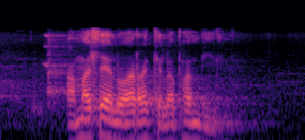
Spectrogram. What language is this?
South Ndebele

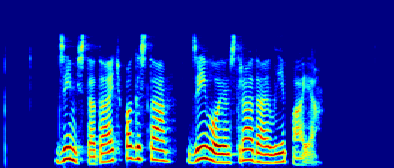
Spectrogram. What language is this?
Latvian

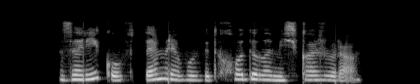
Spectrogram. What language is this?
Ukrainian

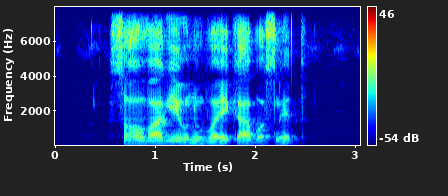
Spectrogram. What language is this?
Nepali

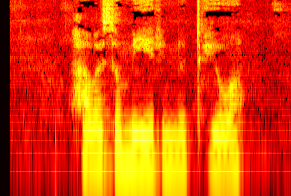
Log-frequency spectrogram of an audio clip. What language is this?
Georgian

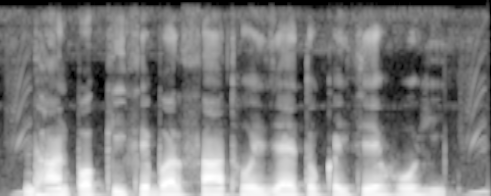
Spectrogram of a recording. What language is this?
Chhattisgarhi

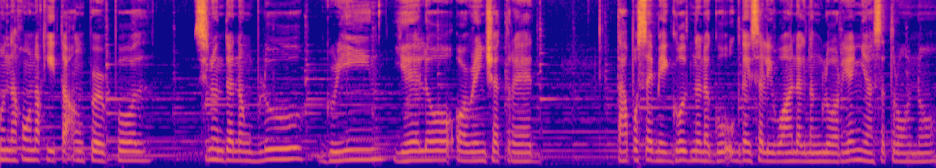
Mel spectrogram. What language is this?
Filipino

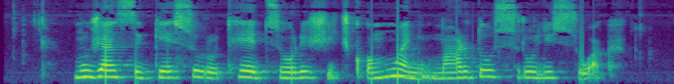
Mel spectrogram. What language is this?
Mingrelian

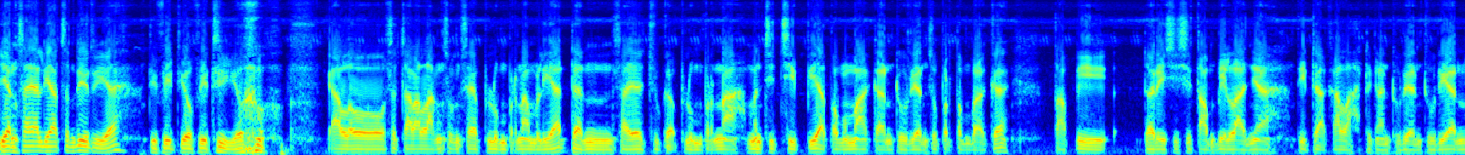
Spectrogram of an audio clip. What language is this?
Indonesian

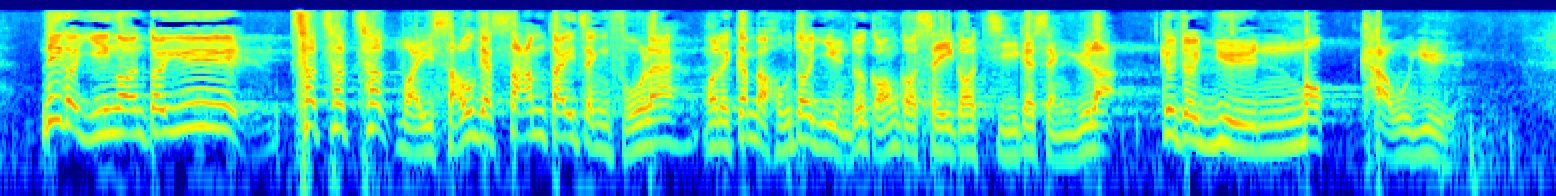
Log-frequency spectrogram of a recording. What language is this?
Cantonese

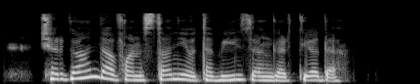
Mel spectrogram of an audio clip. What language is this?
Pashto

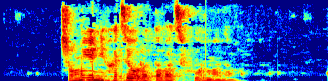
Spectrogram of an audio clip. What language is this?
Belarusian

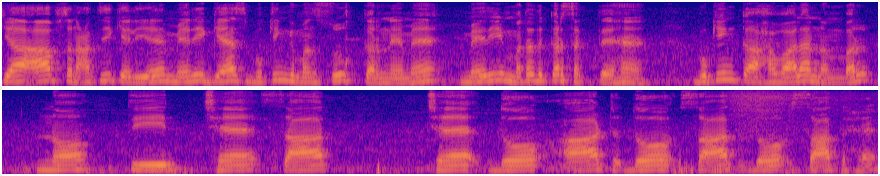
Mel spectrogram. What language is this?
Urdu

